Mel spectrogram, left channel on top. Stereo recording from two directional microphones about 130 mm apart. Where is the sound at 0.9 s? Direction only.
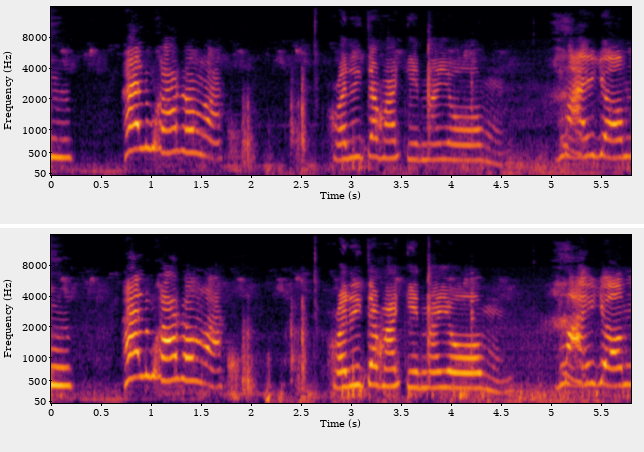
15° left (ahead or behind).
